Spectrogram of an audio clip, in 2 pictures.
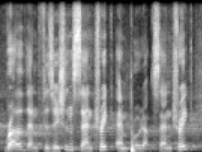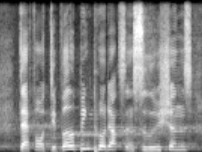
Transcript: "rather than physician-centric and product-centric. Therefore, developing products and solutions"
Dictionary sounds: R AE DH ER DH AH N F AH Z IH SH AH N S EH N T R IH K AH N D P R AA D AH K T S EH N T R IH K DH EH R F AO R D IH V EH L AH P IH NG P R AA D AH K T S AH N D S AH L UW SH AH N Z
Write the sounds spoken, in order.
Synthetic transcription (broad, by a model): R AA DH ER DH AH N F AH Z IH SH AH N S EH N T R IH K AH N P R AA D AH K T S EH N T R IH K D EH F AO D IH V EH L AH P IH NG P R AA D AH K T S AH N S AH L UW SH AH N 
